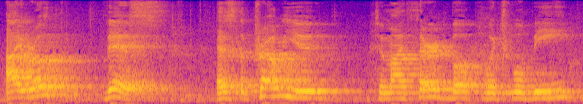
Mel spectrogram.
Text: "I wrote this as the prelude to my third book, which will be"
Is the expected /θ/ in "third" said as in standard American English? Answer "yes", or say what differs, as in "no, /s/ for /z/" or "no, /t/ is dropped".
yes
